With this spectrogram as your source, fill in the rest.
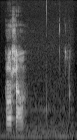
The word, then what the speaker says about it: Proszę: Proszę.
